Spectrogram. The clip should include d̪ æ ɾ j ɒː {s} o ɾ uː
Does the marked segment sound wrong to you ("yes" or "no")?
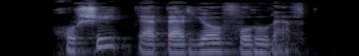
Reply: yes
